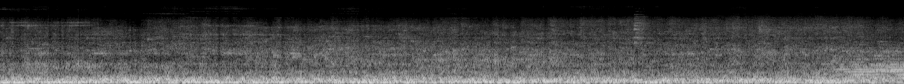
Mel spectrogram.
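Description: CSX freight train's tank cars rolling past on the rails: a steady low rumble of wheels and trucks on track.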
